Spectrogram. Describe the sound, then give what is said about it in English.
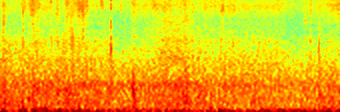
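A person's footsteps crunch over icy ground in the evening in a steady walking rhythm, each step a quiet, gritty scrape against a low outdoor rumble, with no one talking. “I mean, I'm actually listening to my footsteps, and as I'm looking around, I knew the ground was getting a little icy, so you can hear the crunching more.”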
